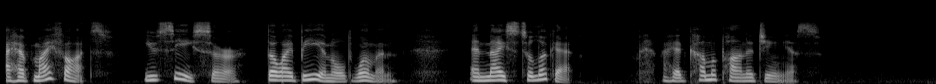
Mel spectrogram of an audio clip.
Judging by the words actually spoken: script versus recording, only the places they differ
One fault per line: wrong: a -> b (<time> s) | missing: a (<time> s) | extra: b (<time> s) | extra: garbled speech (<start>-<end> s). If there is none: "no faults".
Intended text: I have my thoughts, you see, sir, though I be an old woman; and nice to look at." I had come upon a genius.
no faults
